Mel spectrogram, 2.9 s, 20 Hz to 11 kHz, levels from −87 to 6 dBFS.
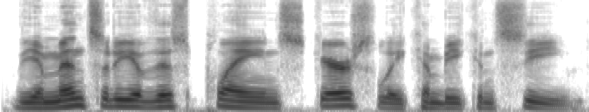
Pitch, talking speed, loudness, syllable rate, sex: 120 Hz, 185 wpm, -19 LUFS, 5.7 syllables/s, male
